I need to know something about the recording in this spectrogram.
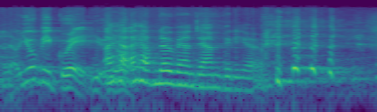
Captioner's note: laughter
